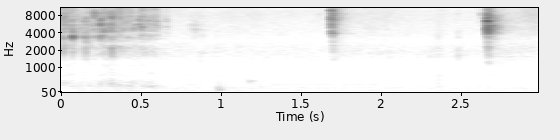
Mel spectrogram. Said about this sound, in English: Polar seltzer's the way to go. I got raspberry. You have the ruby grape. I have ruby grape, yeah. Let's give them a sip. Yeah. Let's get the sip noise in there.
